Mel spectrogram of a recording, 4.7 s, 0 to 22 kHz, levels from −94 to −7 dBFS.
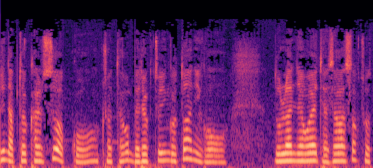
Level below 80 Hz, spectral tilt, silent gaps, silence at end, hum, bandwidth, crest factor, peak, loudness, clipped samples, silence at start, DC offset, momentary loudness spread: -44 dBFS; -5.5 dB/octave; none; 0 s; none; 12 kHz; 16 dB; -6 dBFS; -22 LUFS; under 0.1%; 0 s; under 0.1%; 9 LU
